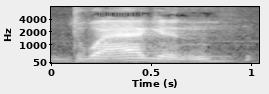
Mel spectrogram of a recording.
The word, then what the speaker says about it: Dwagon: Dwagon. It's like dragon, but with a W, and it makes you want to go say it like Dwagon.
